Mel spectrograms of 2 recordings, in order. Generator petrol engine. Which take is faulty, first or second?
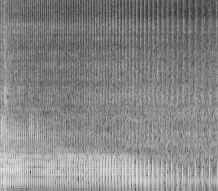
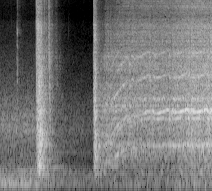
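first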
